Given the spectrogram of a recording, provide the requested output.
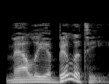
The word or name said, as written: malleability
